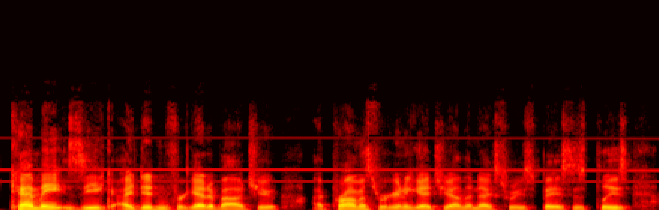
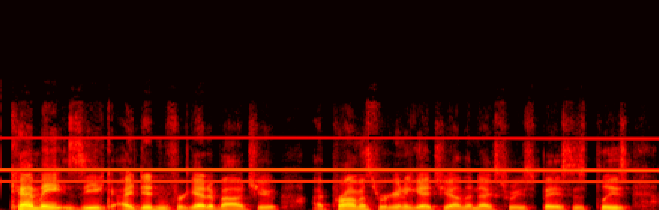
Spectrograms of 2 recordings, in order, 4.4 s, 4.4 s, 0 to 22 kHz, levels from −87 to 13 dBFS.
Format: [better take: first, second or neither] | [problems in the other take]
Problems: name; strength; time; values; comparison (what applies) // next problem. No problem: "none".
first | high-pitched whine; loud; throughout; 4.5 kHz, 9 dB below the speech; faint in the first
